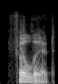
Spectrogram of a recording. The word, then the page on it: fillet: American English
